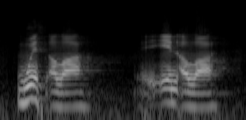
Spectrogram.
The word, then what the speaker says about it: Allah: a previous session that the lam here is emphatic. It's the only case in which it will be emphatic in the name of Allah. Therefore, the vowel that comes after that lam is ah and not a.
